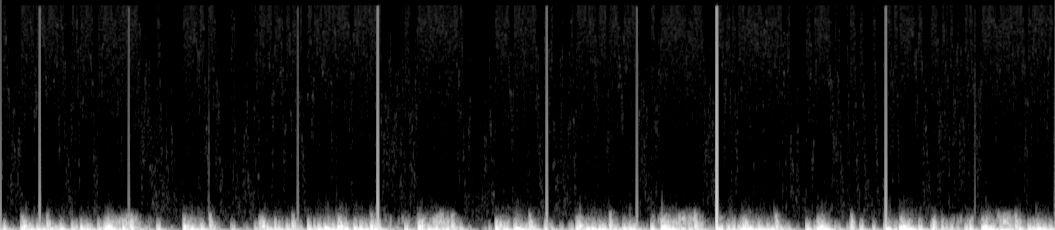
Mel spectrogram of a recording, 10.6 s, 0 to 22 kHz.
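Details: Heart sounds recorded after exercise, third such recording: fast, strong, regular two-part heartbeat at about 100 beats a minute, with a few sharp clicks; normal heart sounds.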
